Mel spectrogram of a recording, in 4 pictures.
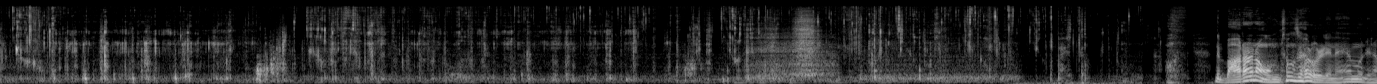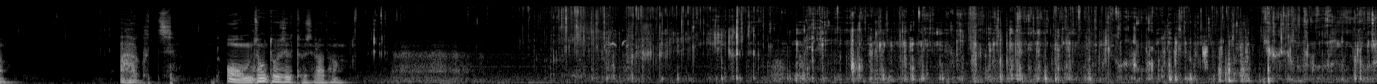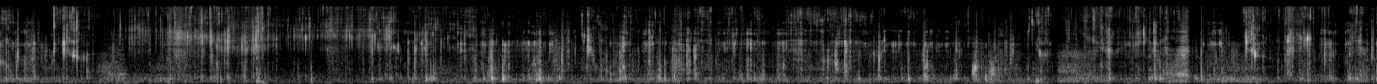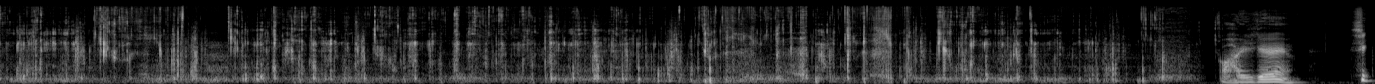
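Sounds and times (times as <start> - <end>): wet chewing and crunching: 0.0 - 11.6, 17.2 - 53.5
mouth smacks and clicks: 10.1 - 11.9.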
